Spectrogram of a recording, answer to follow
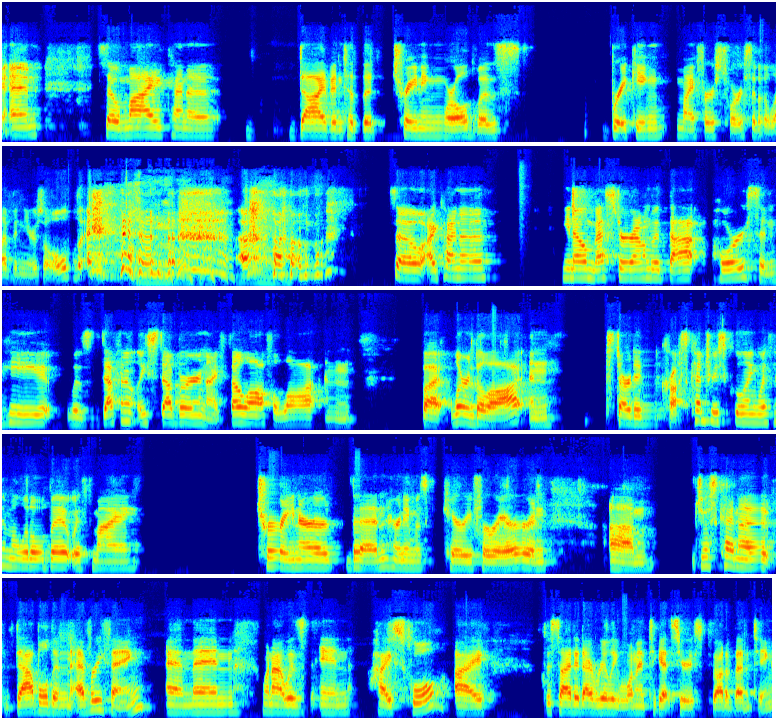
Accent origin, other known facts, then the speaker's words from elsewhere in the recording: Keller, Texas, United States; also born or lived in Phoenix, Arizona; And then I moved to Keller, Texas in fourth grade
